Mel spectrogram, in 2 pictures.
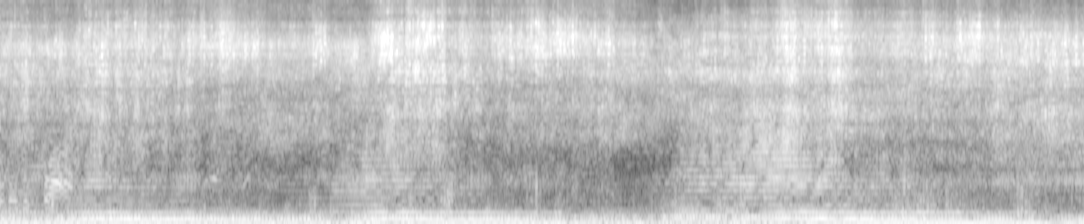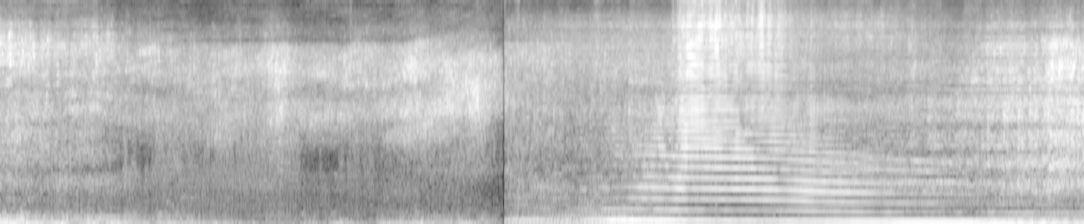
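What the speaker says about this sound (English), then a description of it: "Taxiing for takeoff." Propeller aircraft taxi for takeoff at the Tocumwal air show, a loud, steady droning engine with shifting tones that fades and then swells again as the plane passes close by.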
